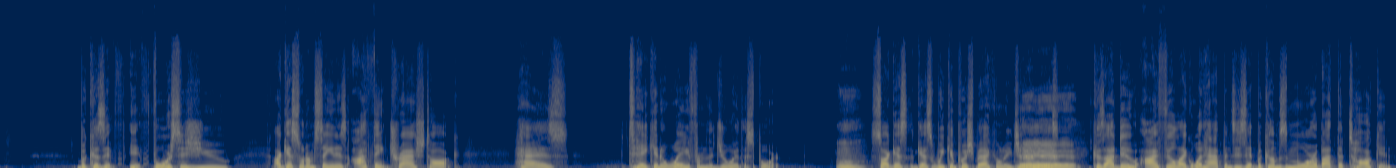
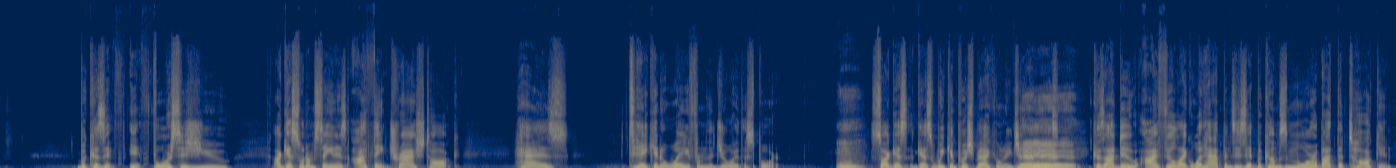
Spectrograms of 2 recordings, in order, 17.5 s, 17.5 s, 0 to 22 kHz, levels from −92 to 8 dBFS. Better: second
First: muffled; slightly; fading above 1.5 kHz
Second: none

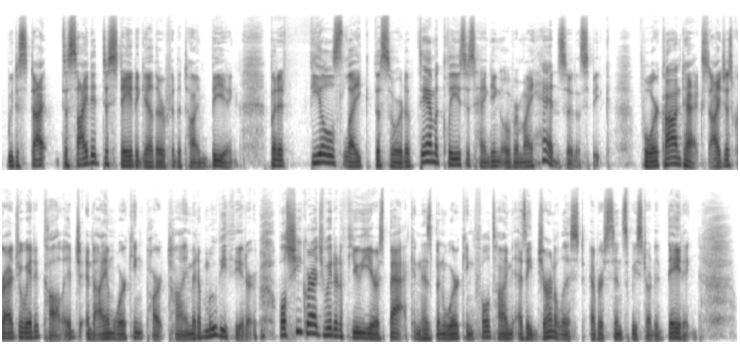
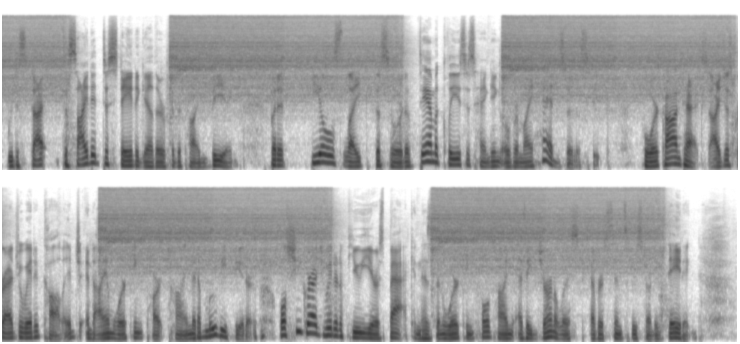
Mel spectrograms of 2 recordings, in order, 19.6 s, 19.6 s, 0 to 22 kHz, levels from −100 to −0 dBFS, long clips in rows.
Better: first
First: none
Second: hiss; loud; throughout; 4 dB below the speech

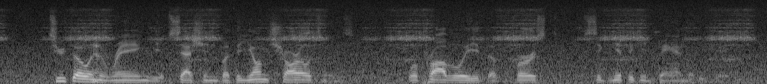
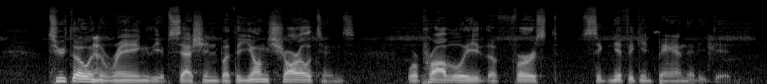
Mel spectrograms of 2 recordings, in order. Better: second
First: hiss; loud; throughout; 7 dB below the speech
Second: hiss; faint; throughout; 25 dB below the speech

